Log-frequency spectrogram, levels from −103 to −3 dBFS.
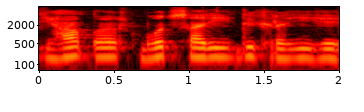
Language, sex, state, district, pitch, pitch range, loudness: Hindi, male, Andhra Pradesh, Guntur, 180 Hz, 170-190 Hz, -45 LUFS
